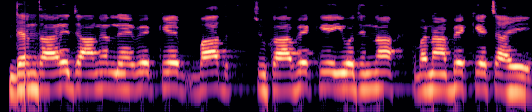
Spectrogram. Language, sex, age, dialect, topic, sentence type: Magahi, male, 18-24, Western, banking, statement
